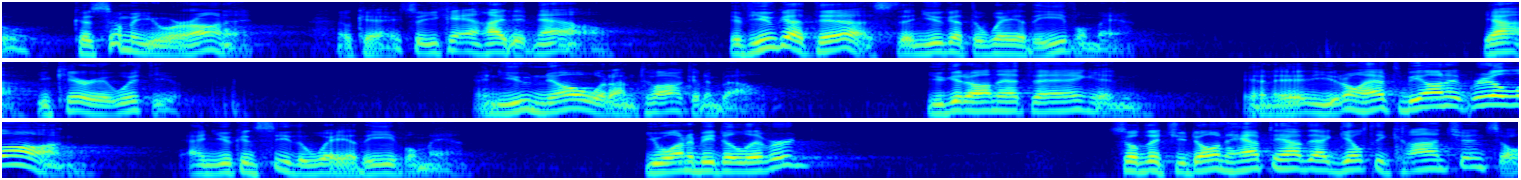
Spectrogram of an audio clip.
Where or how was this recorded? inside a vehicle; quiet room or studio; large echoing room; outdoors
large echoing room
